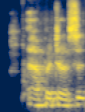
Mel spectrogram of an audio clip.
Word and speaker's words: apoptosis: Apoptosis. No, some people say apoptosis, but should be a silent P if you're going with a Greek pronunciation.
